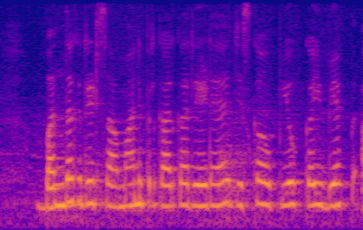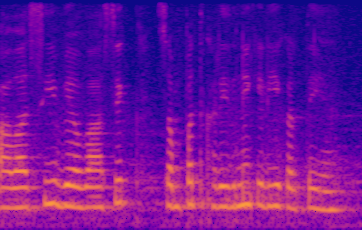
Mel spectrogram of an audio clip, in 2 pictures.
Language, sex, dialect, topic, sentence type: Hindi, female, Kanauji Braj Bhasha, banking, statement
